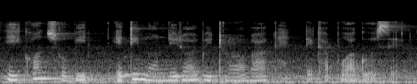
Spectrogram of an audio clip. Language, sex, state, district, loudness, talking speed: Assamese, female, Assam, Kamrup Metropolitan, -18 LUFS, 130 wpm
